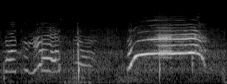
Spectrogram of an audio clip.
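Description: A woman screaming in the free fall of a rope jump: a few short, high yelps, then one long, high scream held through the last part.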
